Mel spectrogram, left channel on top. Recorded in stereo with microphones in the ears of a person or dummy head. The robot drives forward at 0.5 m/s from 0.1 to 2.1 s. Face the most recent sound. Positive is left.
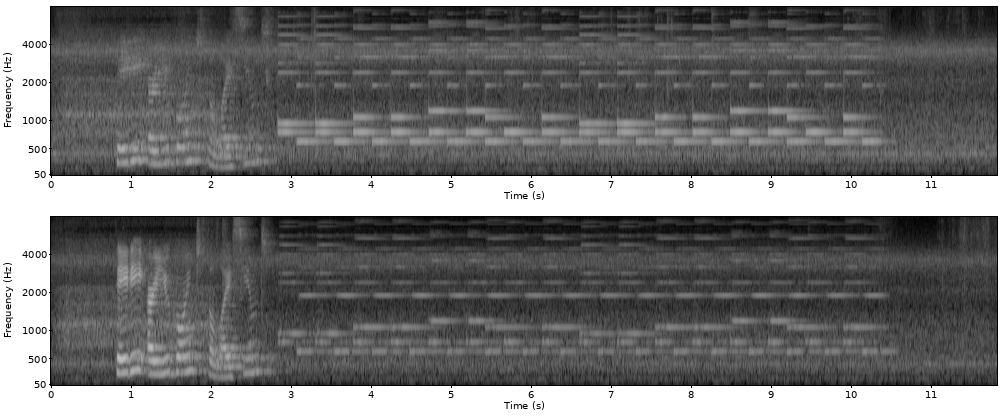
turn(degrees=65)  # may be behind; listen again after turning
